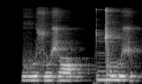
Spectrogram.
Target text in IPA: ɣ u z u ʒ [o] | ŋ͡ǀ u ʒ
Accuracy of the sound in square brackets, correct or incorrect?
incorrect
